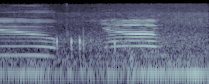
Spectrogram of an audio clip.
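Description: A person's voice making two drawn-out, high, meow-like calls, each falling slightly in pitch, about a second apart. Under them is the steady low rumble of the motorboat.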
